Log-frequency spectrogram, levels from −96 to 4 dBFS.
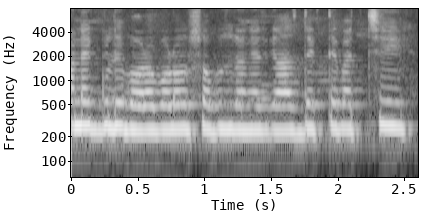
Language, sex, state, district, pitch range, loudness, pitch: Bengali, female, West Bengal, Alipurduar, 245-260 Hz, -14 LUFS, 250 Hz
